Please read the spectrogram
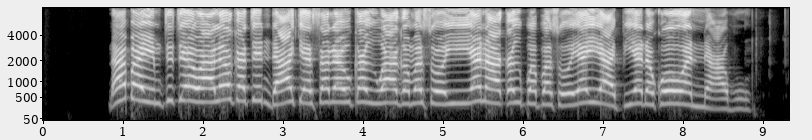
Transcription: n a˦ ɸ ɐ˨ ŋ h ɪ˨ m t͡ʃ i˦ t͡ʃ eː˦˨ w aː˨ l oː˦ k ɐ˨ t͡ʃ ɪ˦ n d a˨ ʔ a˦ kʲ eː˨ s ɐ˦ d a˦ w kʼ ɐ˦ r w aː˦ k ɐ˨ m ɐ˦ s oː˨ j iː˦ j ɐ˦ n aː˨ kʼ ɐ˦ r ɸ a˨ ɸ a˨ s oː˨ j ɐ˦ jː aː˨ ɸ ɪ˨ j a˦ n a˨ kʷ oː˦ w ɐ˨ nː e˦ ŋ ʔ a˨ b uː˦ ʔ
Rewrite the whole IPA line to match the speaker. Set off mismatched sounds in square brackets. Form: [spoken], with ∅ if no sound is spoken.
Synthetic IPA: n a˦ ɸ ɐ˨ [∅] h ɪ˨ m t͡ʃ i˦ t͡ʃ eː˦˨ w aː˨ l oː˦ k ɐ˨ t͡ʃ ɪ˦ n d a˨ ʔ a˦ kʲ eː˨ s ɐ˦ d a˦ w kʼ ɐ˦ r w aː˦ [ɡ] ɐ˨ m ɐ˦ s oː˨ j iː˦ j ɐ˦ n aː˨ kʼ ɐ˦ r ɸ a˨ ɸ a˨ s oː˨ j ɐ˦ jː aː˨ ɸ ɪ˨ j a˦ [d] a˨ kʷ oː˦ w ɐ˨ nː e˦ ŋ ʔ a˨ b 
